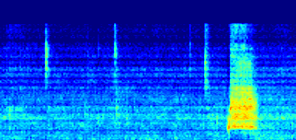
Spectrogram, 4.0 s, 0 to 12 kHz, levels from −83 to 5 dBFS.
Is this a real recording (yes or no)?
no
